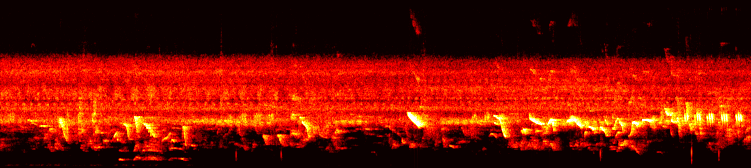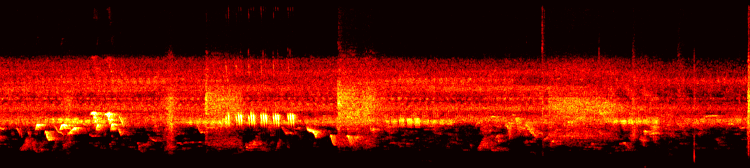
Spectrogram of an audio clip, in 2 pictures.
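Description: Morning chorus of many small birds chirping and trilling, busiest in the middle, over a steady high hiss of insects.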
